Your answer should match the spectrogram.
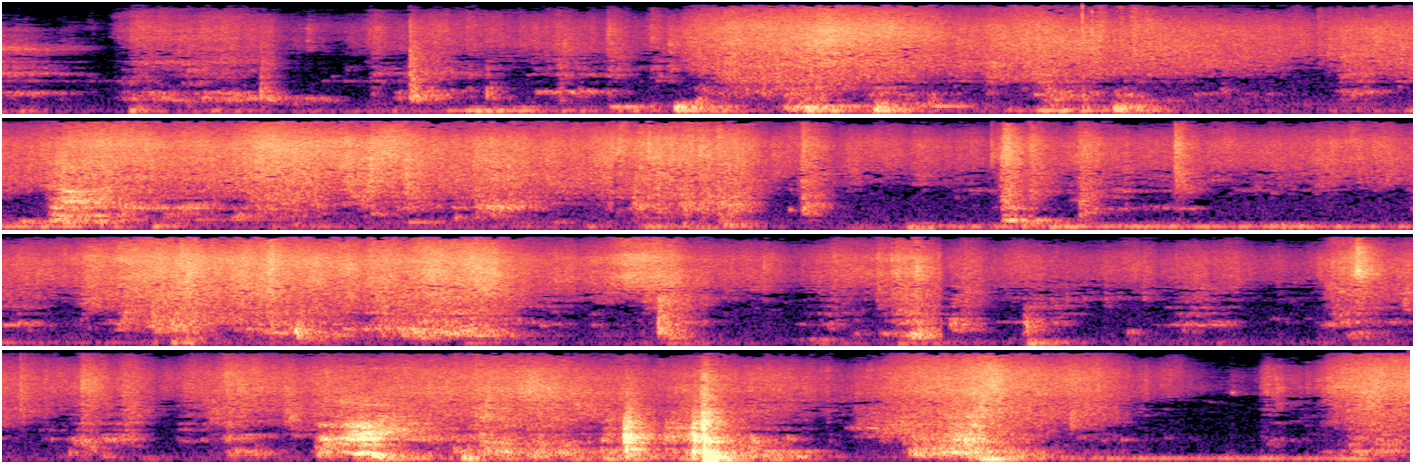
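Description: A man breathing hard in long, breathy gusts from the strain of carrying a very heavy plant pot, with shuffling and light knocks as he moves it, and one sharp knock near the end.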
